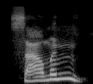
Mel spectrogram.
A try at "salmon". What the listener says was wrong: No, because it's pronounced salmon. No, there's no L. The L is silent.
